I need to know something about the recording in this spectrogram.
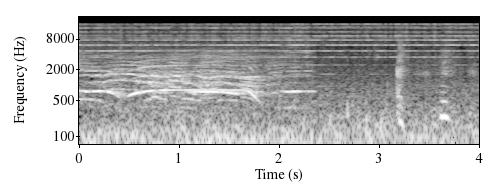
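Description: An electric fire alarm bell ringing steadily, under people's voices in drawn-out, pitch-bending calls for the first two seconds. A sharp click comes about three seconds in.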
